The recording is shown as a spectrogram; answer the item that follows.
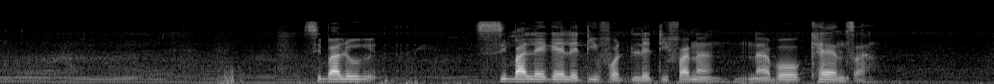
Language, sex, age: Swati, male, 23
